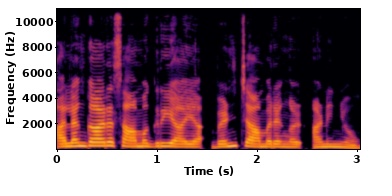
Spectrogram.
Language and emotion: Malayalam, neutral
